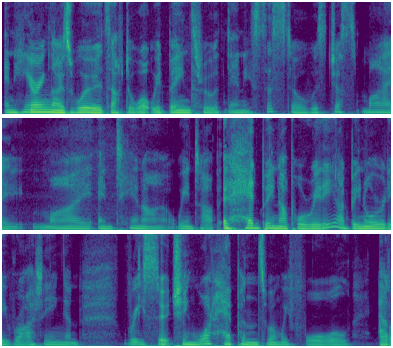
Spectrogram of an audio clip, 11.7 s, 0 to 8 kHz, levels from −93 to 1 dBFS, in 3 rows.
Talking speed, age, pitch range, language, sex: 185 wpm, 40-59, 140-165 Hz, English, female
